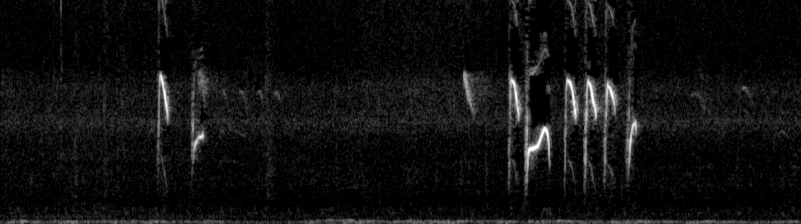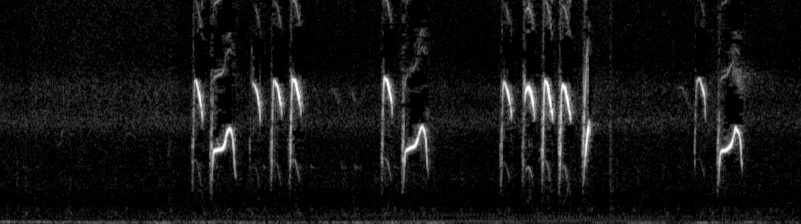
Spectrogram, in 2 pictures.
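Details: Scattered, softer bursts of high whistled notes from a gelatik batu (cinereous tit) decoy, in groups of two to four, spaced by quiet stretches over low background hum.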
